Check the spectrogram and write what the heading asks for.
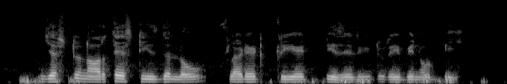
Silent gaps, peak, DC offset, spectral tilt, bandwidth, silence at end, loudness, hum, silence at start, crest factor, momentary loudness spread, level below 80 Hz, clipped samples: none; -8 dBFS; under 0.1%; -7.5 dB/octave; 9.8 kHz; 0.2 s; -26 LUFS; none; 0.2 s; 18 dB; 9 LU; -54 dBFS; under 0.1%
